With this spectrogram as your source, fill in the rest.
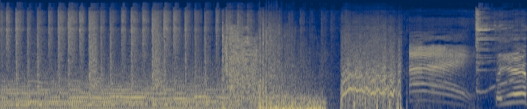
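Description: A comedy-sketch bomb explosion: a loud, sustained crash and boom with rumbling debris, then a sudden cutoff followed by swooping, warbling tonal effects.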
